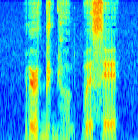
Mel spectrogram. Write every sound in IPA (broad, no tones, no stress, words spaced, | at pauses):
ɾə˞də ɖʱɒk͡pəsɛ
